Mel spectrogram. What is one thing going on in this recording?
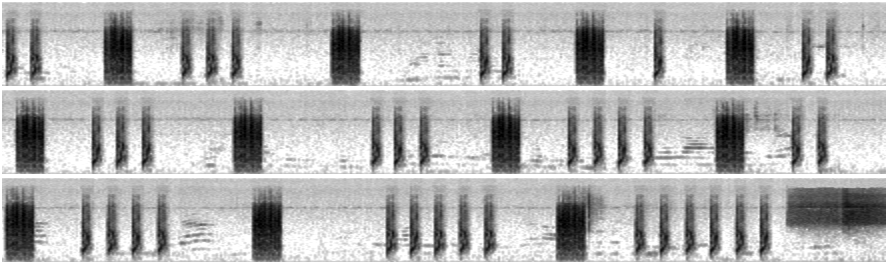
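Game pieces hop along the board with quick short ticks.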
